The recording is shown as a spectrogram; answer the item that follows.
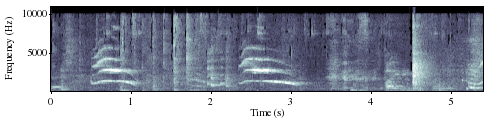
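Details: Pet cat reacting to a phone ringer set off on purpose, giving two drawn-out, arching meows that rise then fall, followed by a shorter cry near the end; faint human voices and household clatter in the background.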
